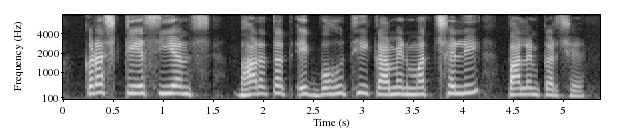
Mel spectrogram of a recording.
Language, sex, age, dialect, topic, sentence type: Magahi, male, 18-24, Northeastern/Surjapuri, agriculture, statement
